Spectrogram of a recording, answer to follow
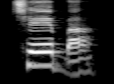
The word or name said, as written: cheba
